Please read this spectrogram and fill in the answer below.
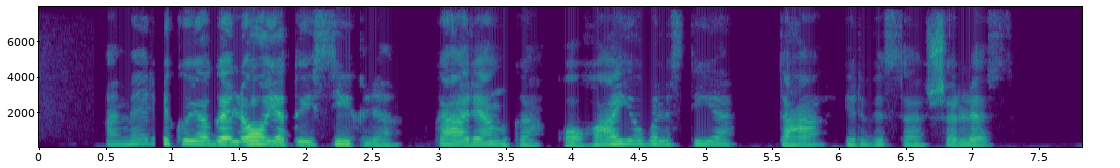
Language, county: Lithuanian, Vilnius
